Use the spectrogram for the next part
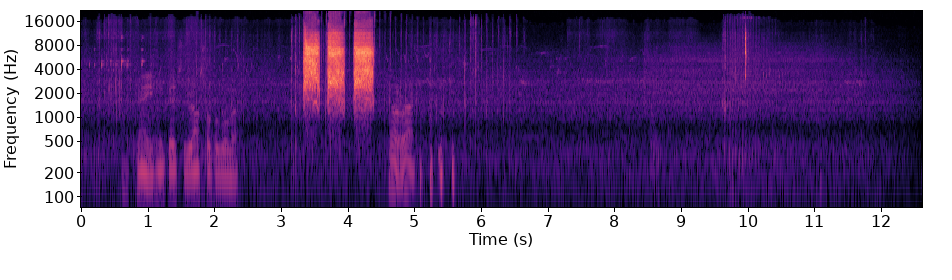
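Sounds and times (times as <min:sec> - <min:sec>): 
common grasshopper warbler calls while held in the hand and after release: 0:03.4 - 0:04.4.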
